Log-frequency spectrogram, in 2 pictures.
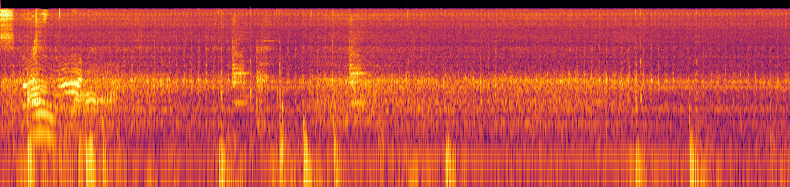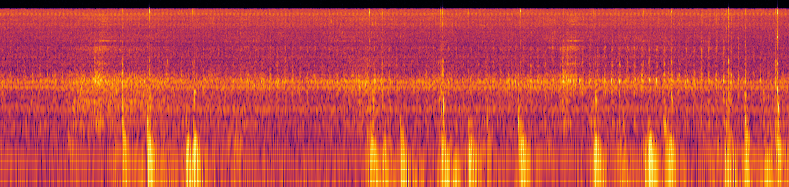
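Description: Dull thumps sound as a helicopter tumbles and strikes things.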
